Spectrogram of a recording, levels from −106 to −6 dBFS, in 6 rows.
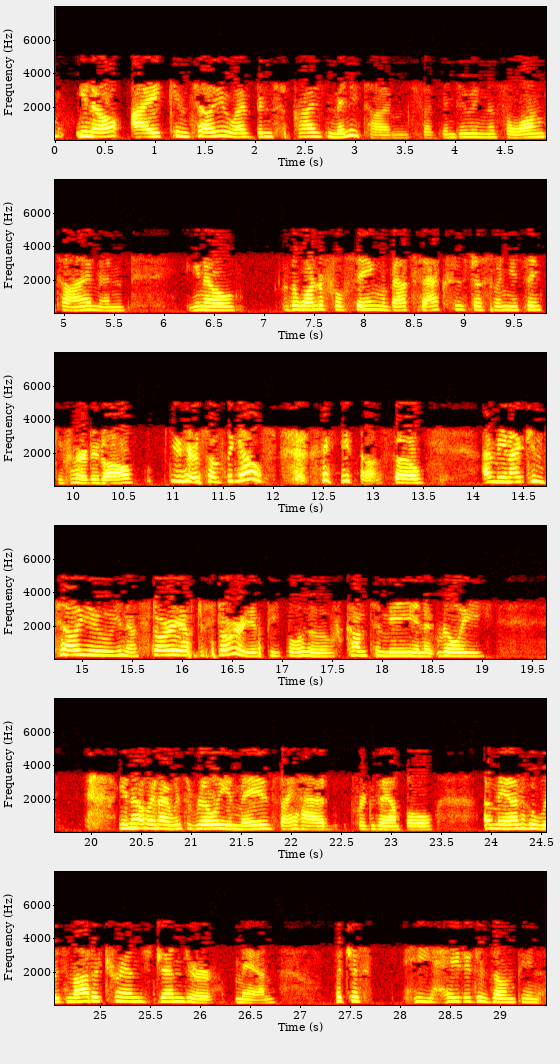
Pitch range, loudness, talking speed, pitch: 210-250 Hz, -20 LUFS, 180 wpm, 225 Hz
